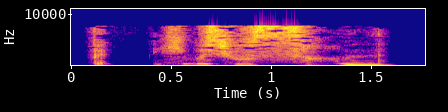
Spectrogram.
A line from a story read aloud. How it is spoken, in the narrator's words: I whispered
